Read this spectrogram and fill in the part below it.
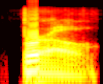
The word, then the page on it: borough: American English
